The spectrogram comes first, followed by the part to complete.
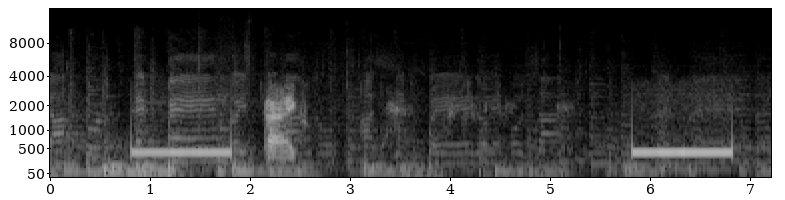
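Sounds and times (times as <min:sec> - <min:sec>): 
busy music bed: 0:00.0 - 0:07.2
telephone ringing tone while calling back: 0:00.8 - 0:01.9, 0:05.8 - 0:06.9
speech: 0:02.2 - 0:02.6.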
